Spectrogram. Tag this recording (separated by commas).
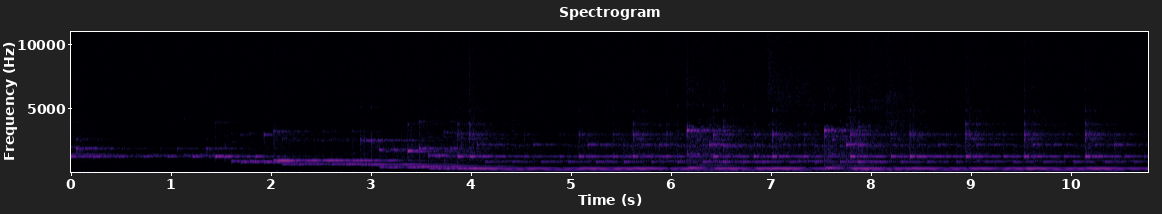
Music, Percussion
